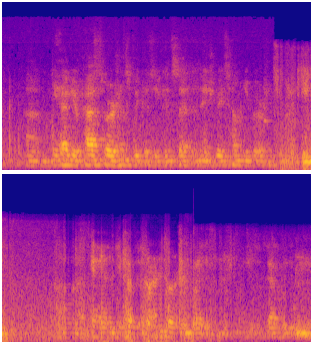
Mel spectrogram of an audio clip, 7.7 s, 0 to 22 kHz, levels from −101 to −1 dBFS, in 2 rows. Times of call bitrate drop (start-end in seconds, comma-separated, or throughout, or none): 3.41-7.73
